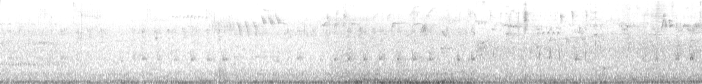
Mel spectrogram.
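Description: Birds chirping: many short, high chirps and chip notes that come thicker from about halfway through, over a low steady rumble.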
